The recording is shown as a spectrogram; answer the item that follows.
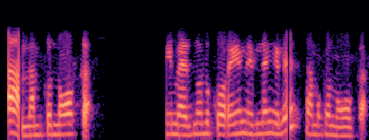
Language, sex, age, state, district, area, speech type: Malayalam, female, 45-60, Kerala, Kottayam, rural, conversation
